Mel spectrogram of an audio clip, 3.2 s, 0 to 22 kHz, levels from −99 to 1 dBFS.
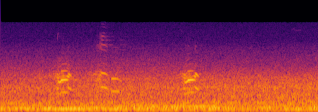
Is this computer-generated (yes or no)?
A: no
